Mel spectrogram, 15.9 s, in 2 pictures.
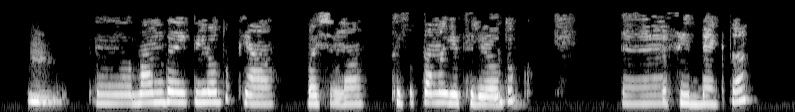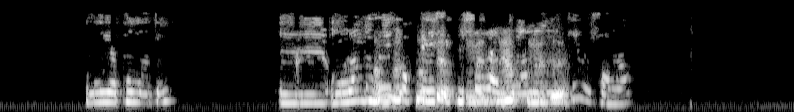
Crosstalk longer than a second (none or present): present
